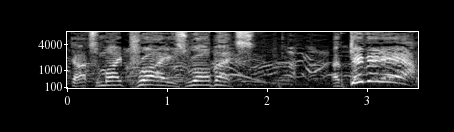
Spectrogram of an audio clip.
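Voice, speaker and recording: An actor playing a brash, hot-blooded pirate fighter in a video game, speaking with forceful defiance. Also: male voice, high voice, sing-song, slow pace, over music, crowd noise, exaggerated voice. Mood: furious. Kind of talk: dramatic video game acting.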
